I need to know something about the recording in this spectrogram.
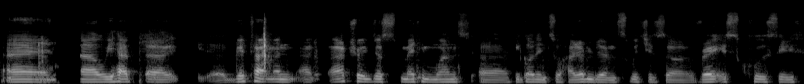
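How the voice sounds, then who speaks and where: A man hosting a podcast, introducing and questioning a guest in a halting, friendly way with many fillers. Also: medium pitch, flat delivery, slight background noise. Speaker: podcast host. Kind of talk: casual podcast interview.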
